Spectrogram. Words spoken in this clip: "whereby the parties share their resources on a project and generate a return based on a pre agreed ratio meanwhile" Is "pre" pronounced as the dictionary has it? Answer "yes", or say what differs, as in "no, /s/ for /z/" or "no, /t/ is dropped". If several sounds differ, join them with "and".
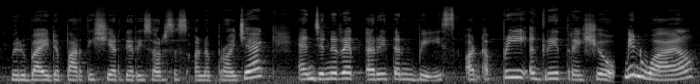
yes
